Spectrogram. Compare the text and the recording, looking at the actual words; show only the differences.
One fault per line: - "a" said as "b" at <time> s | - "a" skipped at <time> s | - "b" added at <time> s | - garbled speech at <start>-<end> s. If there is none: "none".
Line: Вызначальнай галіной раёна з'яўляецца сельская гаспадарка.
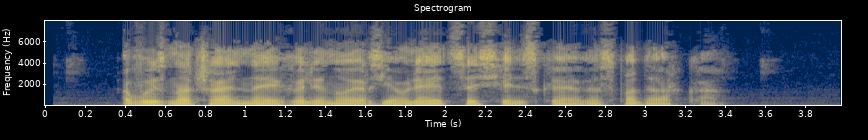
- "раёна" skipped at 1.6 s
